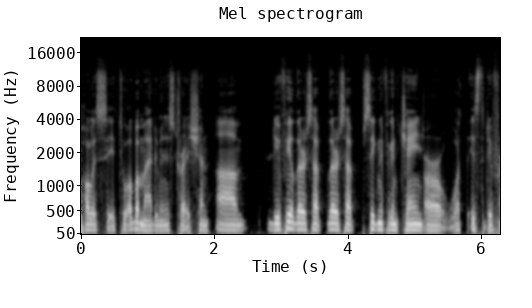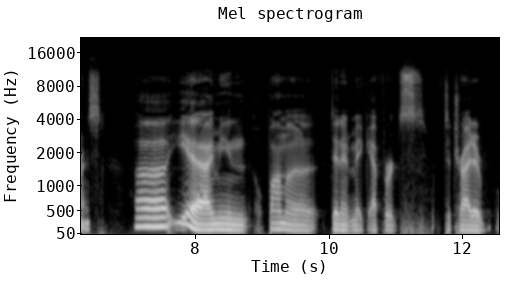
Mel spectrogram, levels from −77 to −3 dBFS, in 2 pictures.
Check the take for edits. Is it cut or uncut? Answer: cut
